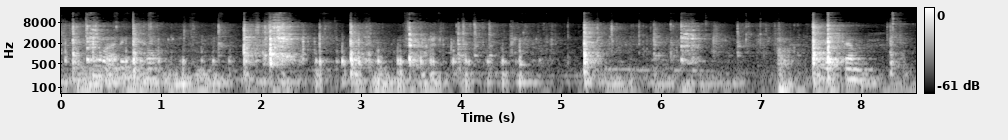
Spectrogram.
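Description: A metal spoon stirring chicken feet in a stainless steel pot, knocking against the pot's side with irregular clinks, the sharpest about two seconds in, about five seconds in and near the end.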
